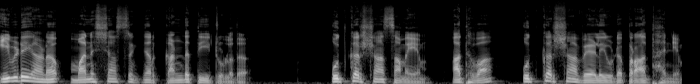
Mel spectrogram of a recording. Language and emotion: Malayalam, neutral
